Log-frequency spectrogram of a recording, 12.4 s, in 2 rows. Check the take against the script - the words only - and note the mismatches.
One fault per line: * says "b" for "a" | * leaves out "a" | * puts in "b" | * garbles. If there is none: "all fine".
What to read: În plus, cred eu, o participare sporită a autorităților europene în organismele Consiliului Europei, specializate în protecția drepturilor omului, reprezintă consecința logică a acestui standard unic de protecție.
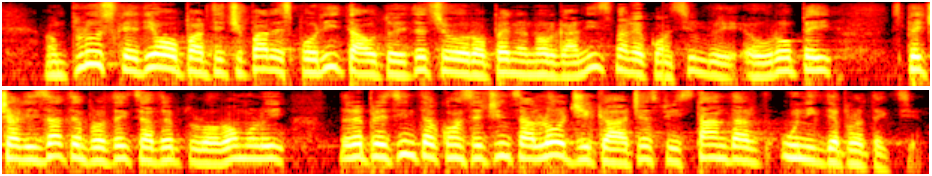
all fine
